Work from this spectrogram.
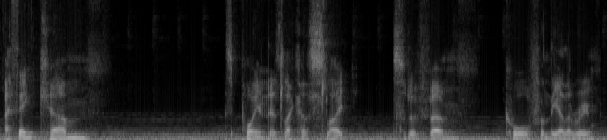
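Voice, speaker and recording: A man improvising as game master in a tabletop game, explaining things in a halting, chatty way. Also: low voice, steady tone. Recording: music playing behind the voice. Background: background music.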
